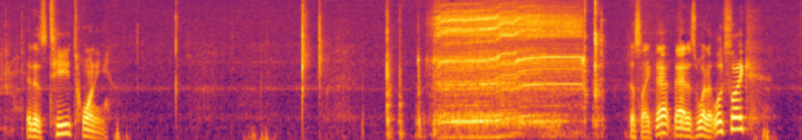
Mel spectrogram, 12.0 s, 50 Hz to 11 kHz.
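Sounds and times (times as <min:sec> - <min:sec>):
cordless screwdriver whining: 0:06.3 - 0:08.9.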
